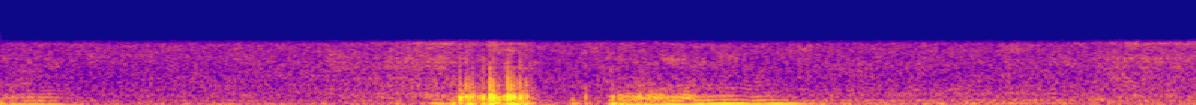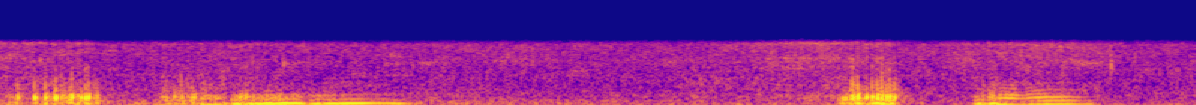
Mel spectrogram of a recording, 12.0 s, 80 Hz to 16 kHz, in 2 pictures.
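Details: 12-week-old snoring while asleep: three soft, rough snoring breaths about four seconds apart, roughly 15 a minute.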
